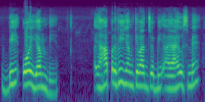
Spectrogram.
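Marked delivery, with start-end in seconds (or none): 0.1-1.2 slow, spaced letters; one letter at a time; spelling it out. Shown as a demonstration. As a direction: spell it slowly for learners. Spelling a word aloud for learners.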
